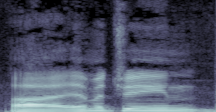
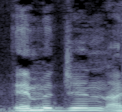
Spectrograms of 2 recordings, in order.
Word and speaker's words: Imogen: Imogen, did I say that right? – Imogen, I think we'll have to ask her.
